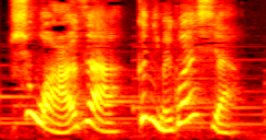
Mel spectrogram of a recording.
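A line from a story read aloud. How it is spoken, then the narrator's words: Loud retort. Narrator (Chinese): 丛小姐大声反驳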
